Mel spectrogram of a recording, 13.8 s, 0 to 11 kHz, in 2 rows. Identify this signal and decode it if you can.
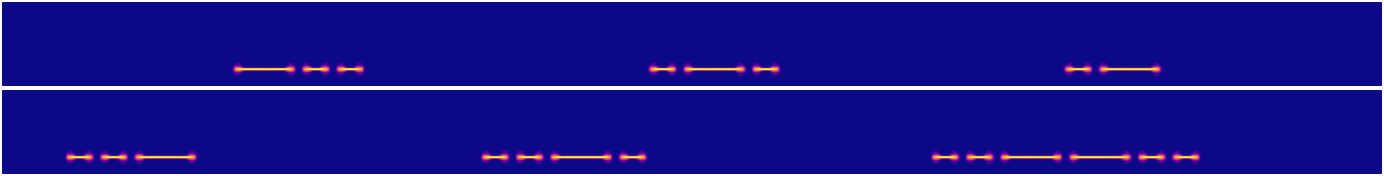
Morse code, heard as a keyed tone, about 14 wpm, spaced as for 5 wpm, 680 Hz. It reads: DRAUF?
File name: Morsekurs / Witze / Witz 06. April 2021, 25 F70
